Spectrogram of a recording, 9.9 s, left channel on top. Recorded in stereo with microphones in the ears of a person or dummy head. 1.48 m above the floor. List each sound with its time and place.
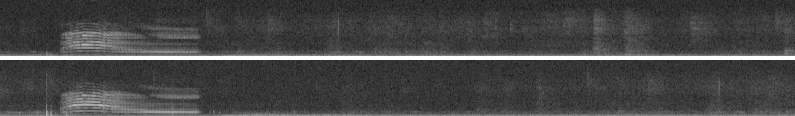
0.8 s a cat meowing: 30° right (ahead or behind), 1.8 m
